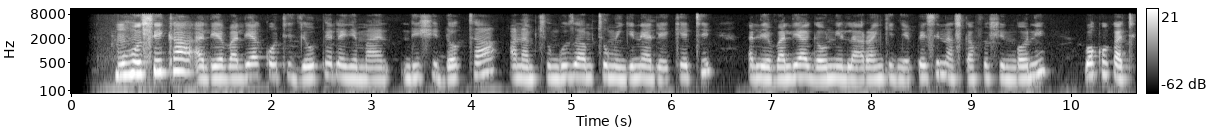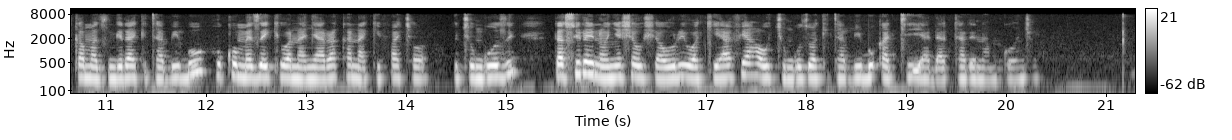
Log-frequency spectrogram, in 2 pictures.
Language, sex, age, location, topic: Swahili, female, 18-24, Kisumu, health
